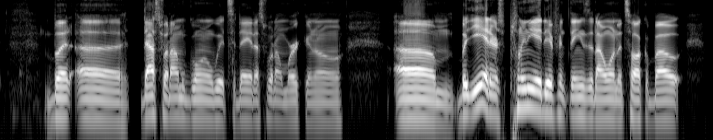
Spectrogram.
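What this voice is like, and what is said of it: Slightly sick-sounding voice. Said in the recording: “hear it in my voice a little bit”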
